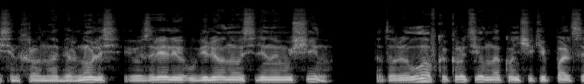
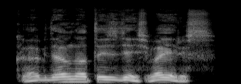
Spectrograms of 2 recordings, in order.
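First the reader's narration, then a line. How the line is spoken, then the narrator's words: Muffled reply. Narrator (Russian): глухо отозвался Драгор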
